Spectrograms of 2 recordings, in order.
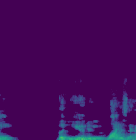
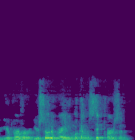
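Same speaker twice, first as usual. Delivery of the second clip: higher, louder scolding; mock outrage; 5 semitones higher, 7 dB louder than usual. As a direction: shame the husband loudly. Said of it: "Before boundaries".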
